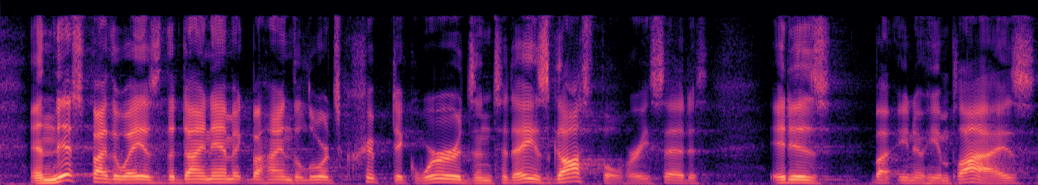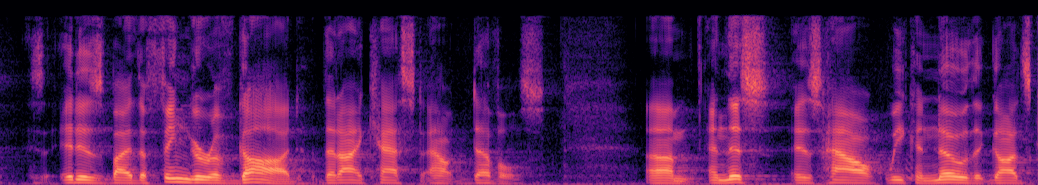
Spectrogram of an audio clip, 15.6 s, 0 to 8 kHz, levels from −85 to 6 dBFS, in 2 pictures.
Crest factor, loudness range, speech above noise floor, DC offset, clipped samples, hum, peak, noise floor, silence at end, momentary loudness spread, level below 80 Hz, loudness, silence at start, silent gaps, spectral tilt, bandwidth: 16 dB; 4 LU; 29 dB; under 0.1%; under 0.1%; none; -2 dBFS; -46 dBFS; 0.05 s; 12 LU; -48 dBFS; -17 LUFS; 0.05 s; none; -5 dB/octave; 7.6 kHz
